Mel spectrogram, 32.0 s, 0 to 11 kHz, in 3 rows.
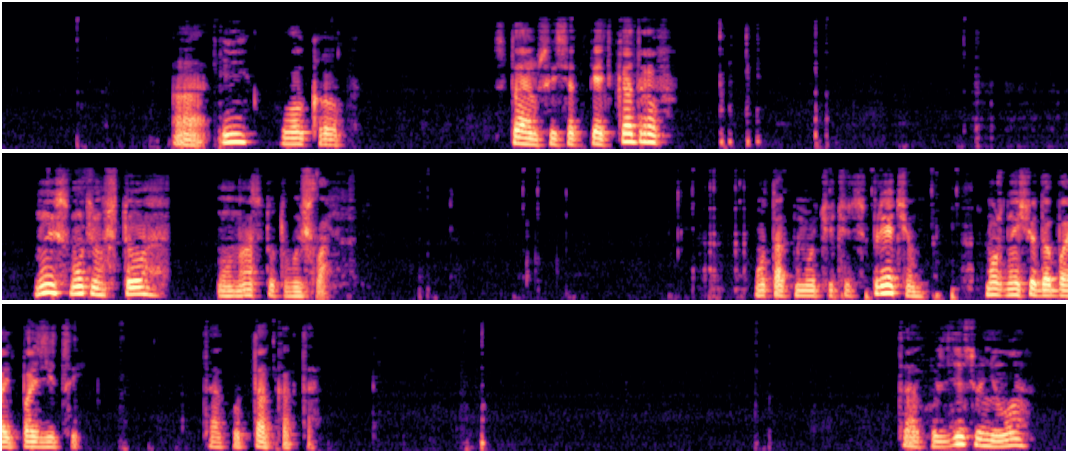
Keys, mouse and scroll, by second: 1.6 a, 2.1 i, 5.6 click, 8.8-9.6 scroll down 4, 9.6 middle click, 13.7 click, 14.9 click, 15.8-16.5 scroll up 2, 17.6 shift+middle click, 18.8 shift+middle click, 19.4 middle click, 20.2 shift+middle click, 21.5 shift+middle click, 22.0 click, 22.8 middle click, 25.7 space, 28.8 space, 30.3 click.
